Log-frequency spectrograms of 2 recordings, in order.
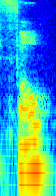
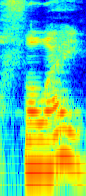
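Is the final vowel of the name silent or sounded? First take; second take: silent; sounded. First: The final E is silent, like "foe". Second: The final E is sounded as a vowel. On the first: "most people pronounced it Foe" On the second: "with that pronunciation over the E"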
